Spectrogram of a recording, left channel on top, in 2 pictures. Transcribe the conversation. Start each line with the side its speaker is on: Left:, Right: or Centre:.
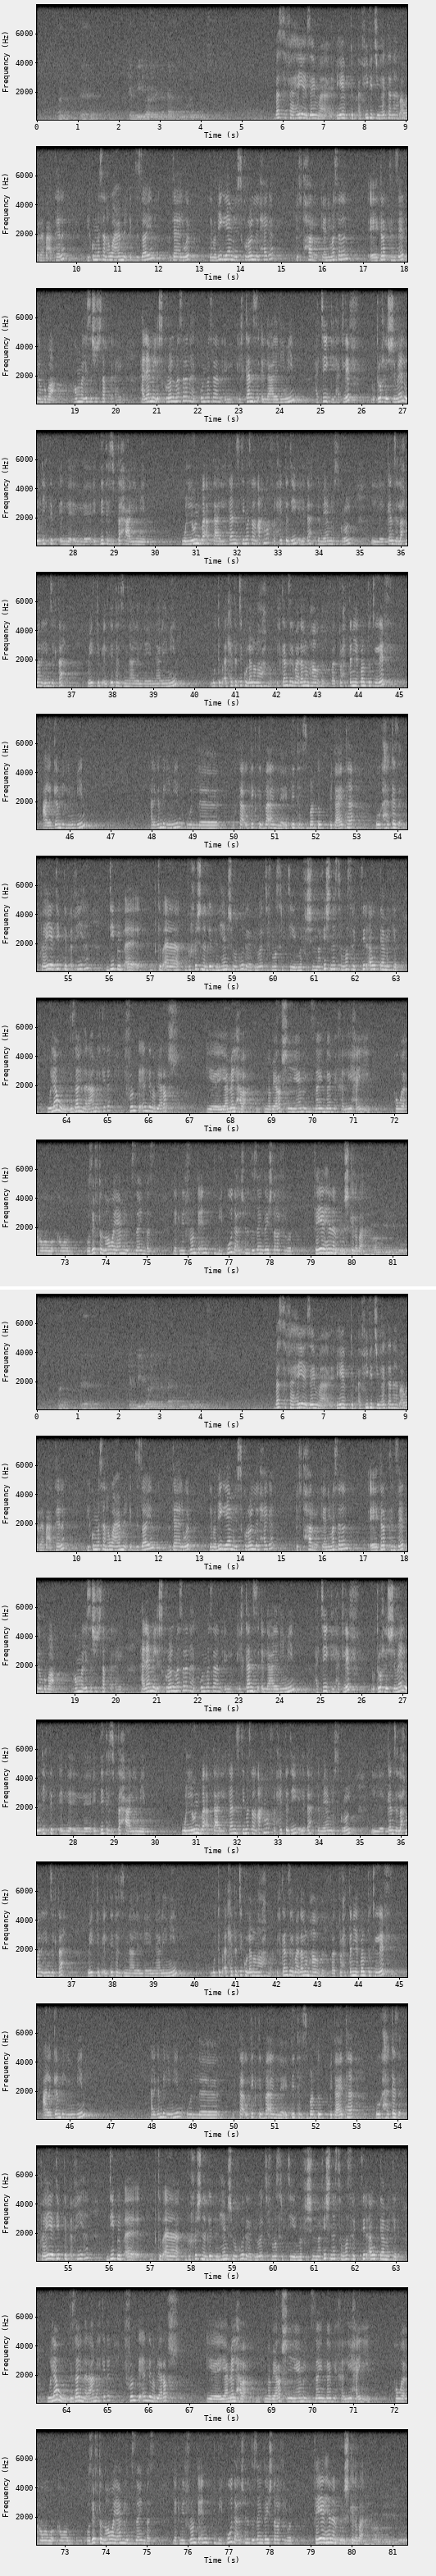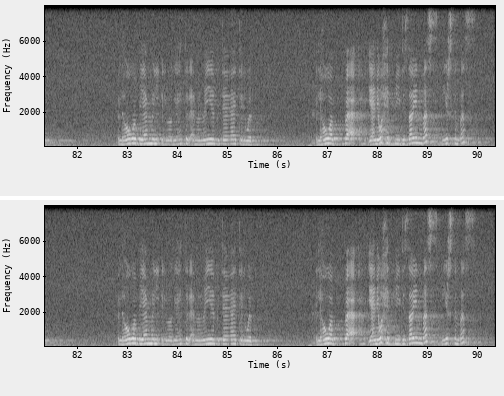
Left: طيب آه كملي لي بقى في الحته بتاعت اليو اي يو اكس
Right: بس
Left: عشان
Right: فهي زي ما هي بتبقى في فيديوهات انا هبقى اوريها ابعتها لك بيكون مثلا هو عامل الديزاين بتاع الويب لما بيجي يعمل سكرول للحاجة بتتحرك يعني مثلا آه، تلات كنزات جنب بعض هما لسه شاشة ثابتة اهي هنعمل سكرول مثلا هتكون مثلا ال- الكنز اللي على اليمين هتيجي هتلف وتروح للشمال وتكتب ال- ال- الديتيلز بتاعها على اليمين واللون بقى بتاع الكنز دي مثلا احمر فالحته دي اللي تحت لما يعمل سكرول الكنز الاحمر ينزل تحت ويكتب الديتيلز من على ال- من على اليمين وتبقى الحته دي كلها لونها احمر الكنز اللي بعدها لونها اخضر فتروح التانية برضو تلف على الجنب اليمين على جنب اليمين وال... وبتاع وتكتب بقى ال- الديتيلز برضو بتاعتها وهكذا فهي دي بتبقى فيها دي بيبقى بتبقى بروفيشنال جدا هي مش موجودة دلوقتي في مصر كتير ما فيش ما فيش ناس في مصر كتير قوي بتعمل كده ولو ديزاينر عمل كده الفرونت اند ما بيعرفش ي- يعملها بقى ما بيعرفش يعمل الديزاين ده بيخليه حقيقي هو هو هو وظيفته ان هو يعمل الديزاين بس لكن الفرونت اند بيكود علشان الديزاين ده يشتغل في الويب فهي
Left: فرونت
Right: هنا المشكلة
Left: اند
Right: بقى
Left: الفرونت اند اللي هو مين
Right: اللي هو بيعمل الواجهات الأمامية بتاعة الويب
Left: تمام
Right: اللي هو بقى يعني واحد بيديزاين بس بيرسم بس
